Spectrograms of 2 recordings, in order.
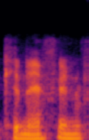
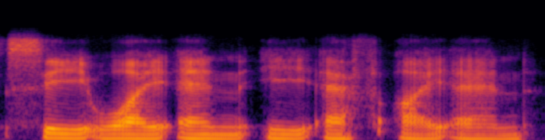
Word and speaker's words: Cynefin: And yeah, I think I mentioned the Cynefin framework, which people can find. Um, it's it's a Welsh word. I've pronounced it slightly wrong. That's as close as I can reliably get to Welsh. It's Cynefin, if anyone needs to look it up.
